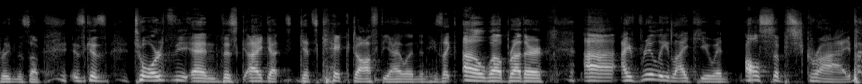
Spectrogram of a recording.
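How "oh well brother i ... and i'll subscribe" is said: put-on cringy nerdy voice. Retelling what a nerdy contestant said after elimination: imitating a nerdy contestant. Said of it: "he's just all like this".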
